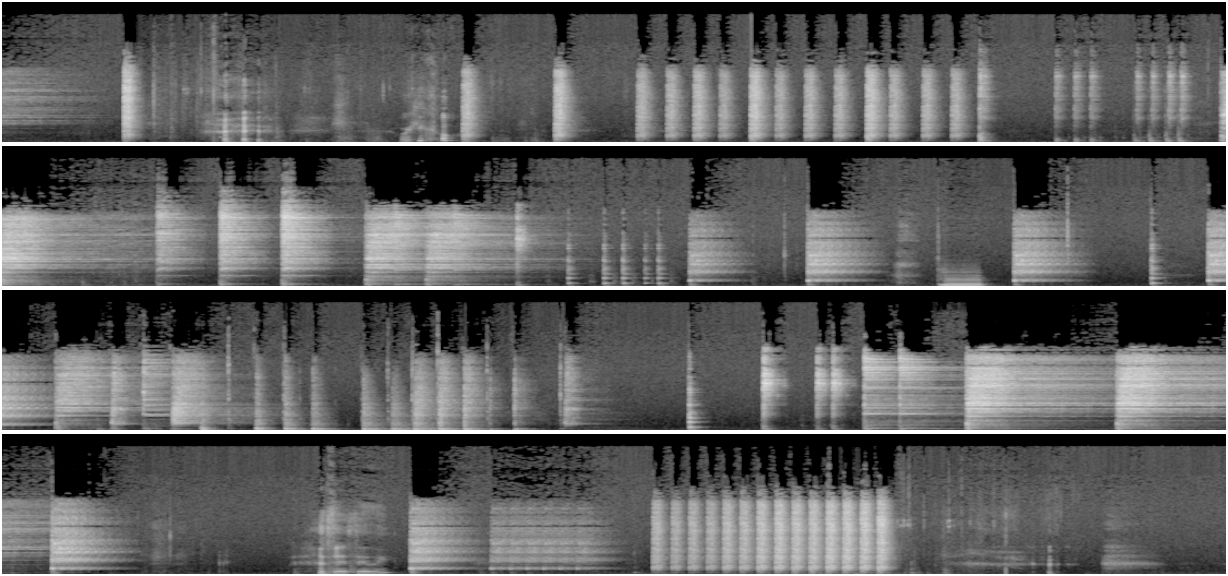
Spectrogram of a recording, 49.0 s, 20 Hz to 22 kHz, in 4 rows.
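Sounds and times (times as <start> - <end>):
falling electronic tone: 21.6 - 22.2
pitched electronic blips: 21.6 - 22.2
keyboard drum strikes: 24.4 - 30.3, 40.8 - 42.6, 43.2 - 45.7.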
